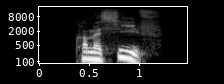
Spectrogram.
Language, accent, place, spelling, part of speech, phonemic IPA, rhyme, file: German, Germany, Berlin, kommissiv, adjective, /kɔmɪˈsiːf/, -iːf, De-kommissiv.ogg
- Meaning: commissive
